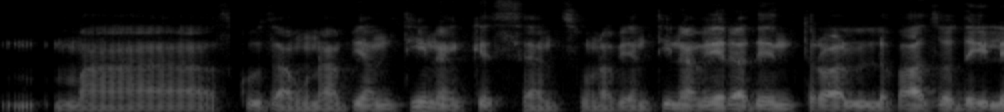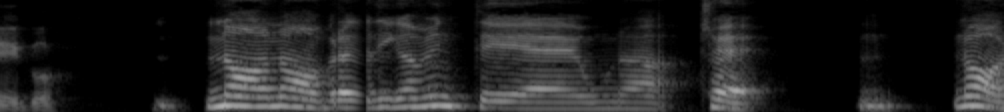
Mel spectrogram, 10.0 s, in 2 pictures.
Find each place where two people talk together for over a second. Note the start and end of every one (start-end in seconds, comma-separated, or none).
none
